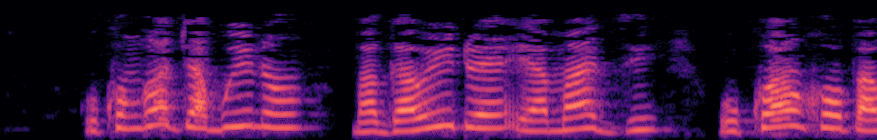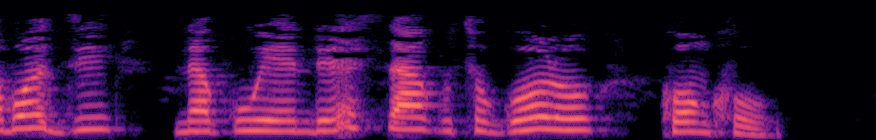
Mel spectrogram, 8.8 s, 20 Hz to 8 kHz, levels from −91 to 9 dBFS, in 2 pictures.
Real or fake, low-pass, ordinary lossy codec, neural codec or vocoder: real; 7.2 kHz; MP3, 24 kbps; none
